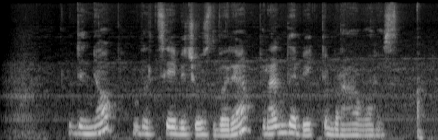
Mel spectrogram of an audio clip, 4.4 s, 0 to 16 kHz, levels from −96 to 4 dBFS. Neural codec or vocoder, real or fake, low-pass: none; real; 14.4 kHz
